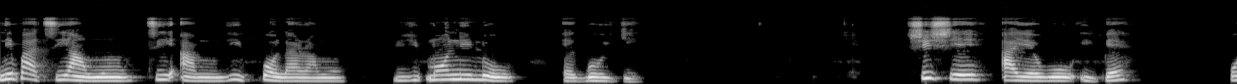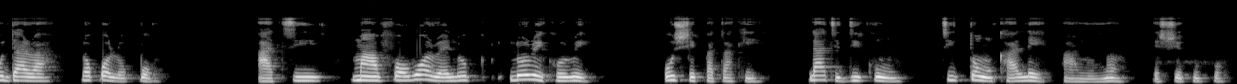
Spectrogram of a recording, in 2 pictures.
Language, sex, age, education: Yoruba, female, 30-45, primary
